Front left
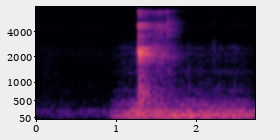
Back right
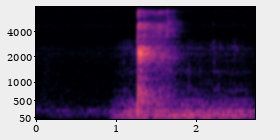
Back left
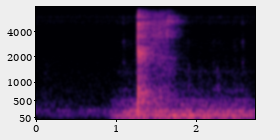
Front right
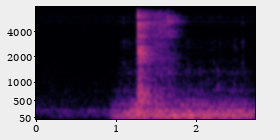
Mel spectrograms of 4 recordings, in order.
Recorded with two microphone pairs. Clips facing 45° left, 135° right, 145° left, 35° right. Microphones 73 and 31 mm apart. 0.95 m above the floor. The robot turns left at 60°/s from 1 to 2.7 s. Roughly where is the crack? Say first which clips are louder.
Back right 1 dB, back left 2 dB; behind right.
